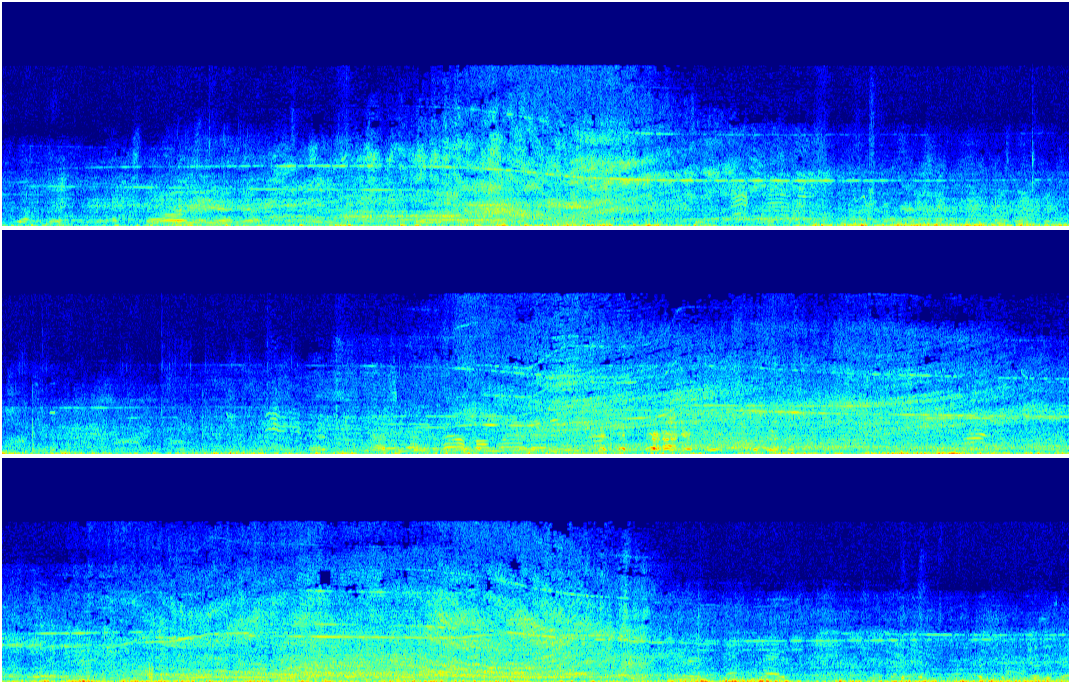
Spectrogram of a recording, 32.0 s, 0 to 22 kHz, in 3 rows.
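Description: Electric ducted-fan model jets (Freewing F-22s) flying passes: a high fan whine that bends in pitch as each jet goes by, swelling into a rushing sound three times, around 5, 16 and 25 seconds in. Wind rumbles on the microphone underneath.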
